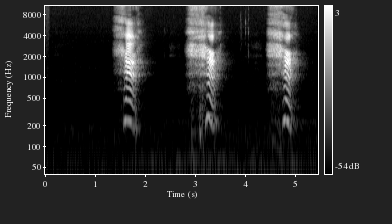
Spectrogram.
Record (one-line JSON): {"exhalation_length": "5.5 s", "exhalation_amplitude": 4397, "exhalation_signal_mean_std_ratio": 0.39, "survey_phase": "beta (2021-08-13 to 2022-03-07)", "age": "45-64", "gender": "Female", "wearing_mask": "No", "symptom_cough_any": true, "symptom_runny_or_blocked_nose": true, "symptom_sore_throat": true, "symptom_fatigue": true, "symptom_headache": true, "smoker_status": "Never smoked", "respiratory_condition_asthma": true, "respiratory_condition_other": false, "recruitment_source": "Test and Trace", "submission_delay": "2 days", "covid_test_result": "Positive", "covid_test_method": "ePCR"}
